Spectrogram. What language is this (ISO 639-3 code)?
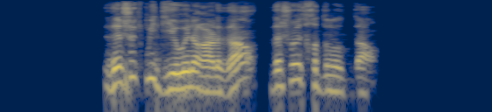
kab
